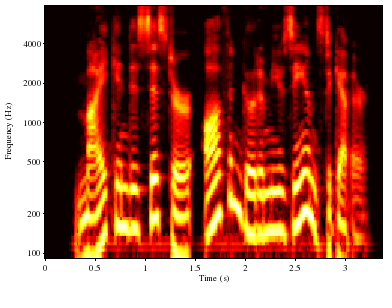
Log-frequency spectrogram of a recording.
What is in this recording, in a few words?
Dictation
